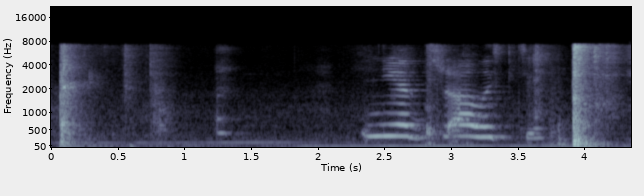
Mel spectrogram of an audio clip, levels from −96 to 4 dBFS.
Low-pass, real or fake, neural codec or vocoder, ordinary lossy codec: 7.2 kHz; real; none; none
